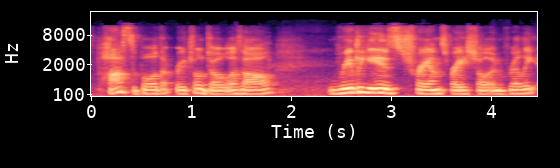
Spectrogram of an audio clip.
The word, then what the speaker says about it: Dolezal: Dolezal, let me know if I pronounced it wrong. – Dolezal.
